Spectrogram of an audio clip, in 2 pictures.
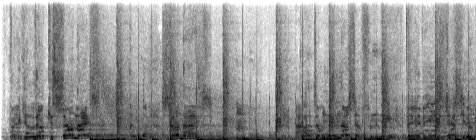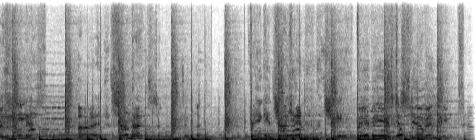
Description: A fresh funk-infused pop song.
